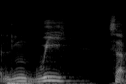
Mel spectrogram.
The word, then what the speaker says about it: linguiça: Porque esse U é pronunciado, ele é fraco, mas ele é pronunciado. O som dele é fraco, beleza? E ele é pronunciado. 50, linguiça.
